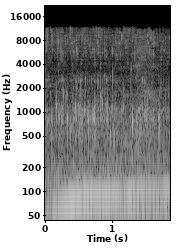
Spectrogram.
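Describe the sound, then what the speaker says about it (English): Water drains through the soil of a garden planter just after watering in fertilizer, a soft continuous trickling and pouring wash heard up close at low level, with no talk. "I can hear the water going down."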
